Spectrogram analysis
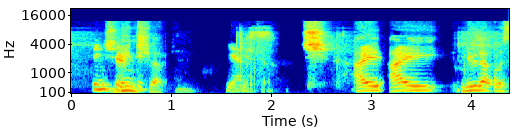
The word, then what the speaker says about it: Linköping: It's not Linkoping. How do you pronounce it? Linköping.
